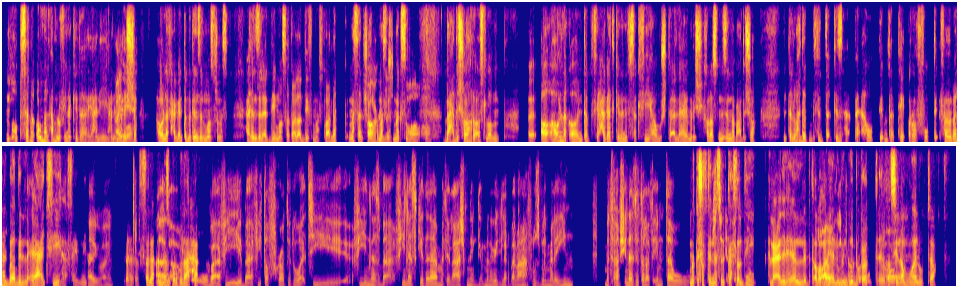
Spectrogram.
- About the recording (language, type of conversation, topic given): Arabic, unstructured, هل إنت شايف إن الصدق دايمًا أحسن سياسة؟
- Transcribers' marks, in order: tapping; other background noise; in English: "maximum"; static; tsk; in English: "youtuber"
